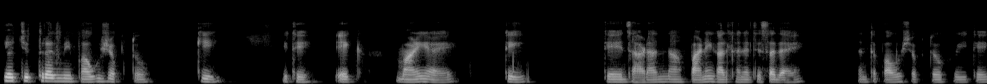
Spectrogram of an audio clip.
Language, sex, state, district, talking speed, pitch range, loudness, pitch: Marathi, male, Goa, North and South Goa, 140 wpm, 110-125 Hz, -28 LUFS, 115 Hz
